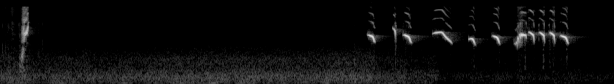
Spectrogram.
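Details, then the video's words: Blue-throated flycatcher giving its wild-type song, a quick series of high, thin downslurred whistles and short trills after a single sharp click. "Âm thanh Chuẩn Rừng tiếng Chim Thanh Tước"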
